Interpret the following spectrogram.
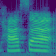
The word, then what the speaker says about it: Kassa: really appreciate it and Casa is that correct you me pronouncing your name yeah Casa mi casa su casa you know all right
